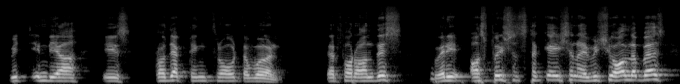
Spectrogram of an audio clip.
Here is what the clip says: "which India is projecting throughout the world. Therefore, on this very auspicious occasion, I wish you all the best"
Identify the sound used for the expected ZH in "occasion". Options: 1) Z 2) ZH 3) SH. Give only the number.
3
